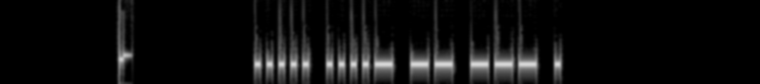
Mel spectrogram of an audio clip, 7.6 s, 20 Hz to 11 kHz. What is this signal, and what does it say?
Morse code, heard as a keyed tone, about 20 wpm, 700 Hz. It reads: 54MOE
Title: Code Groups - 5 Letter:Numbers - 20wpm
